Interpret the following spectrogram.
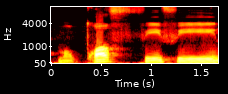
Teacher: طا کو موٹا ادا کریں گے، ٹھیک ہے؟ فی یا مدہ ہے تو وقف کی صورت میں مد کر سکتے ہیں، للمطففین، ٹھیک ہے؟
